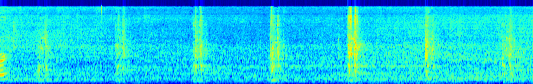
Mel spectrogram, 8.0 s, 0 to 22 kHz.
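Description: Vemag Robot 500 vacuum stuffer running: a steady machine hum with a sharp knock a little more often than once a second, the regular beat of its portioning cycle.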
